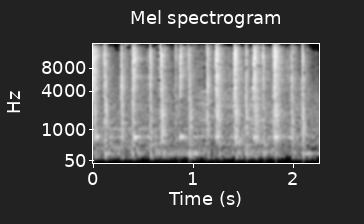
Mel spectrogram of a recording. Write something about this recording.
guys playing drums
Guys playing the drums on Fremont Street. Cool rhythm. Recorded with an iPhone. Edited it in Audacity so it could be looped.
cool, downtown, Vegas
